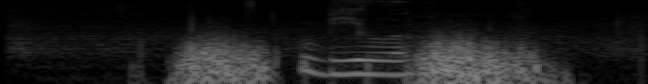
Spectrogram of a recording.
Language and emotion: Russian, sad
